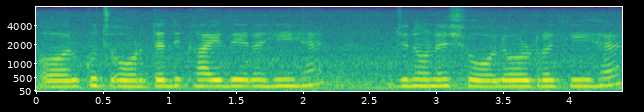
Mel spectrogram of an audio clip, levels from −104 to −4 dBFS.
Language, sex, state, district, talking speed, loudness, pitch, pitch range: Hindi, female, Haryana, Jhajjar, 165 wpm, -13 LUFS, 215 Hz, 210-225 Hz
